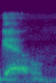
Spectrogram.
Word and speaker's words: girl: There's a good gal." Gel was the way he pronounced girl.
